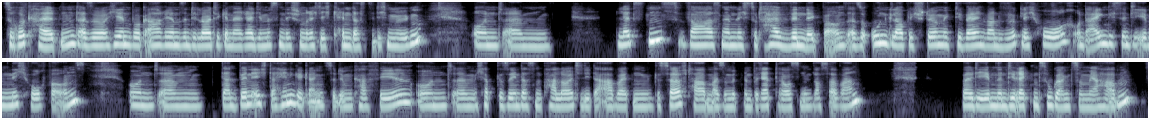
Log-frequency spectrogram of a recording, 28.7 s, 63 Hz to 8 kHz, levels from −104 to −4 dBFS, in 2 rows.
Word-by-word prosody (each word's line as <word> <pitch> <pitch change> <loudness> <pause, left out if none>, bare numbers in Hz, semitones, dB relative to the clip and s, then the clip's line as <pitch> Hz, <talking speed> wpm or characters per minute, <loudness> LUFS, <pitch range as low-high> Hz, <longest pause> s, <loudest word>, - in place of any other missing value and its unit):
zurückhaltend. 200 0 +2
Also 185 -1 +4
hier 205 +3 +2
in 205 -1 +2
Bulgarien 195 +1 +1
sind 190 0 -2
die - - -1
Leute 185 0 +4
generell 180 0 +1
die 180 0 -3
müssen 190 +1 -3
dich 180 0 -5
schon 185 - -3
richtig 180 -1 -3
kennen, 190 -1 -1
dass 170 0 -1
die - - -11
dich - - -8
mögen. 195 - +1 0.5
Und, 190 -1 0
ähm, 175 0 -4 0.8
letztens 225 +10 +5
war’s 195 -1 +2
nämlich 190 -1 -1
total 195 -2 0
windig 185 -3 +3
bei - - -1
uns, 185 +2 -2
also 180 0 0
unglaublich 195 -5 +3
stürmig, 195 -1 +1
die 190 -3 -4
Wellen 190 +1 +4
waren 175 -1 -1
wirklich 190 0 -3
hoch 205 +6 +3
und 185 -3 -4
eigentlich 205 +6 +1
sind 205 -1 -3
die 190 - -5
eben 185 0 -1
nicht 205 +3 -3
hoch 170 +1 0
bei - - -4
uns, 270 +9 +1 0.5
und, 190 -1 -3
ähm, 180 0 -4 0.2
dann 175 -1 -3
bin 195 +1 +3
ich 225 -1 -1
da - - -5
hingegangen 175 - 0
zu - - -8
dem 175 - -4
Café 180 +7 -1
und, 180 -6 -4
ähm, 175 0 -3
ich 185 - -12
habe 195 0 -3
gesehen, 180 -1 -2
dass 180 -1 -3
’n 175 -2 -6
paar 175 -1 -3
Leute, 170 +1 -1
die 170 - -3
da - - -5
arbeiten, 170 0 -3
gesurft 190 +3 +2
haben, 160 -1 -1
also 165 0 -3
mit 170 0 -6
’nem 165 -1 -6
Brett 175 +2 -1
draußen 165 0 -4
im 175 +1 -7
Wasser 175 0 -5
waren 260 +12 +1 1.2
weil 180 -1 +3
die 180 - +1
eben 170 +2 +3
’nen 180 -1 +1
direkten 180 +1 +2
Zugang 180 -2 0
zum 165 -1 -6
Meer 165 +2 -3
haben 280 - 0
185 Hz, 180 wpm, -23 LUFS, 175-195 Hz, 1.2 s, letztens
